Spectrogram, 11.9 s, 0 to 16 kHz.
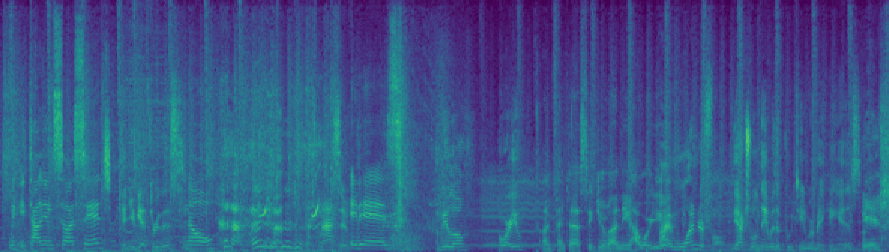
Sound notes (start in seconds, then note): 2.8 laughs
